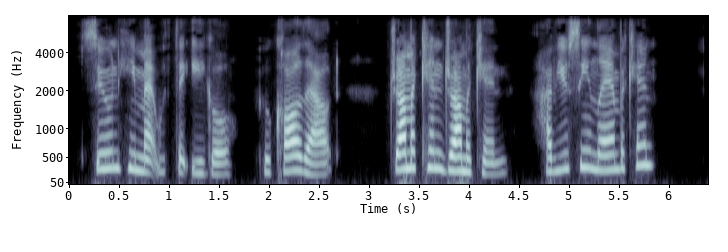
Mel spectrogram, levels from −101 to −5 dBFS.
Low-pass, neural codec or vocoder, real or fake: 7.2 kHz; none; real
